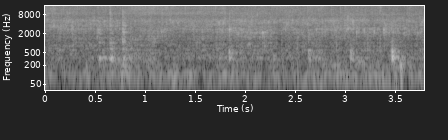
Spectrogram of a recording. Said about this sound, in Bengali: আর এদিক দিয়ে জালিটাও আমি আজকে ভুনা ভুনা করব সরিষা বাটা দিয়ে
